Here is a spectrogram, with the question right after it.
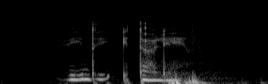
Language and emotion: Russian, neutral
